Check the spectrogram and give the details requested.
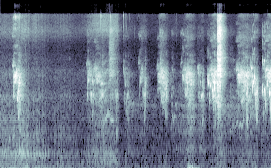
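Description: A parakeet chatters in bursts of high, scratchy chirps and squawks, with short pauses between phrases and a faint low thump.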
